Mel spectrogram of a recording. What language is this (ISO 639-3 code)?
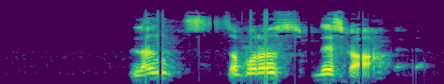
urd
